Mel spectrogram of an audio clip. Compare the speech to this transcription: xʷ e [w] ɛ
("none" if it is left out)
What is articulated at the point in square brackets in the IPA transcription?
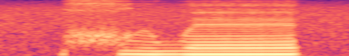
w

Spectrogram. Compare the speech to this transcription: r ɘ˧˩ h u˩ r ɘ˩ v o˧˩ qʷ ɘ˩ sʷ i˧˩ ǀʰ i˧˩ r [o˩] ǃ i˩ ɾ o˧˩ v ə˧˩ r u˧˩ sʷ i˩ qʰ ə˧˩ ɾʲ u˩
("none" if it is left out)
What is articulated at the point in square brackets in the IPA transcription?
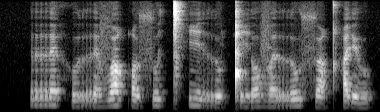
u˩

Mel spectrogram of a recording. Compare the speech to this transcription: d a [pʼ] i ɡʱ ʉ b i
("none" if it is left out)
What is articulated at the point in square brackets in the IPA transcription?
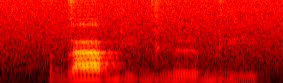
b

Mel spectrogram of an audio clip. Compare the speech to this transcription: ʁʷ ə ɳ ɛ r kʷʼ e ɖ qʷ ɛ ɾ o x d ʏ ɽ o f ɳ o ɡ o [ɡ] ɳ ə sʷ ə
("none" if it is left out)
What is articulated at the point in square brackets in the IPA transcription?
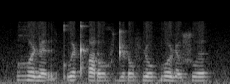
none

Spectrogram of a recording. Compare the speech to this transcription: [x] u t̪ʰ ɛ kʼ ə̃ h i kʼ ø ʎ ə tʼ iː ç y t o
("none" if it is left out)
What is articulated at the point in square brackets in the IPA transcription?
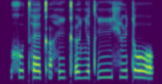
x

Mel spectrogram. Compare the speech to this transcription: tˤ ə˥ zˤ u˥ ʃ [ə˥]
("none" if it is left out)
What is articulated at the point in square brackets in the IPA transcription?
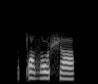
a˥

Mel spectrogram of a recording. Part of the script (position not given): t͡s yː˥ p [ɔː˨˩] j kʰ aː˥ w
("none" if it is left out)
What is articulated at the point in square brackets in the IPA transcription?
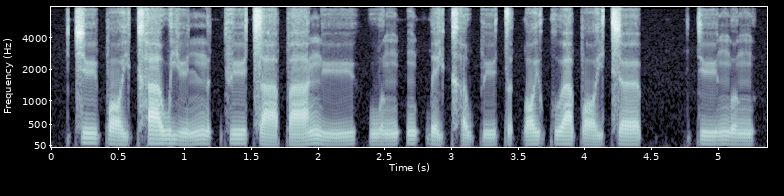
ɔː˨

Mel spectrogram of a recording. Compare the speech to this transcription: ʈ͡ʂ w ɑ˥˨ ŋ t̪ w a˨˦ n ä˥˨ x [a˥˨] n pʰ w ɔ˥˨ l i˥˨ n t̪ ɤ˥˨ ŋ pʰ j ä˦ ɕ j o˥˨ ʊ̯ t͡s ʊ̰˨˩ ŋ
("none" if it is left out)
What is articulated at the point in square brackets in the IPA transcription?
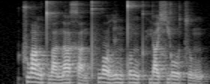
a̰˨˩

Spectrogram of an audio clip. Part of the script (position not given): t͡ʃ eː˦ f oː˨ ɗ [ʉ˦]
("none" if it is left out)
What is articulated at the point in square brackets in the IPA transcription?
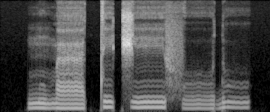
u˦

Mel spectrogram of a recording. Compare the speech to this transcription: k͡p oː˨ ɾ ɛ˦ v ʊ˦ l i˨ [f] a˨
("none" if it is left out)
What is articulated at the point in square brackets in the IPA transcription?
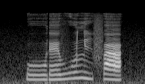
f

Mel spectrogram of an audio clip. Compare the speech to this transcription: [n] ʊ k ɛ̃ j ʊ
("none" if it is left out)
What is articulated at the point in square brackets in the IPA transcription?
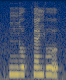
ɲ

